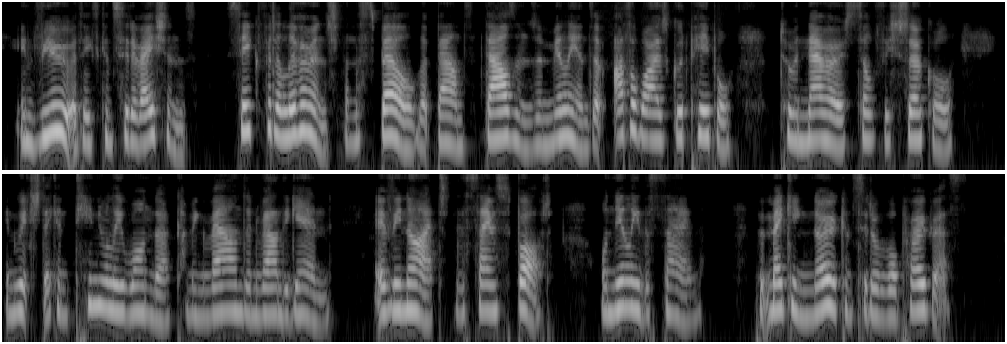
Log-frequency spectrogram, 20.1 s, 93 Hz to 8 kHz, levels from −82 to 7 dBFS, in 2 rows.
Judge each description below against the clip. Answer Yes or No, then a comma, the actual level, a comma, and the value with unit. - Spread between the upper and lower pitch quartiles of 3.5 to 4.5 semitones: No, average, 2.7 semitones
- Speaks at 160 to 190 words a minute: No, average, 150 wpm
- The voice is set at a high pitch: Yes, high, 210 Hz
